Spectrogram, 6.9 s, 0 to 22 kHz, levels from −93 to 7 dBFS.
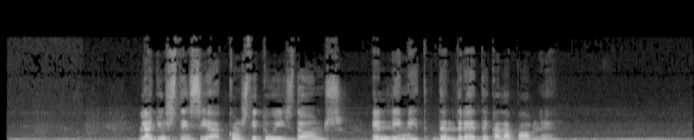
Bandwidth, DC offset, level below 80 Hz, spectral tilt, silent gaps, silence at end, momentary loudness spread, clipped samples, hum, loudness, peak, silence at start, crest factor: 16 kHz; under 0.1%; -38 dBFS; -4 dB/octave; none; 0 s; 23 LU; under 0.1%; none; -22 LUFS; -4 dBFS; 0.1 s; 20 dB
